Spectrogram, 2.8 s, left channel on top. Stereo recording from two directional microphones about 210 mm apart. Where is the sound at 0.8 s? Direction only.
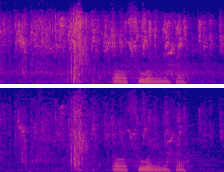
30° right (ahead or behind).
